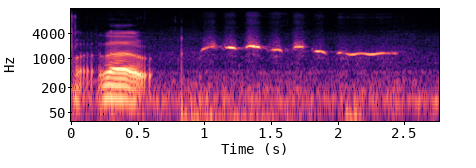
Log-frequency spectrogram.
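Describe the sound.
In a kids movie, Jack Black whistles a short, bouncy rock song melody of about eight notes that rise and fall, right after a brief loud vocal burst.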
